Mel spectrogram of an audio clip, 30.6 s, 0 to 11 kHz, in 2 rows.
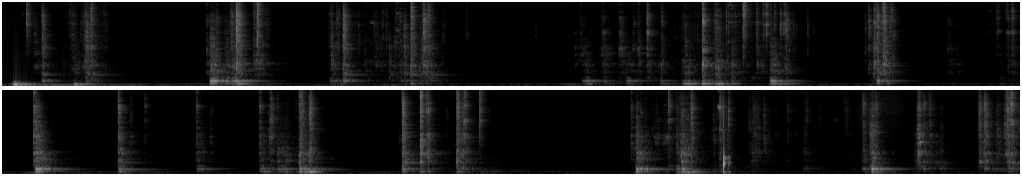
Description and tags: safe deposit box lock +chain
metal safe deposit box lock and chain various. This sounds offmic to me, probably because I confused recording from front or back on my H2- and yet I don't hear my own breathing. anyway it's still good for anything but a cu
lock, safe, metal, deposit, box, chain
